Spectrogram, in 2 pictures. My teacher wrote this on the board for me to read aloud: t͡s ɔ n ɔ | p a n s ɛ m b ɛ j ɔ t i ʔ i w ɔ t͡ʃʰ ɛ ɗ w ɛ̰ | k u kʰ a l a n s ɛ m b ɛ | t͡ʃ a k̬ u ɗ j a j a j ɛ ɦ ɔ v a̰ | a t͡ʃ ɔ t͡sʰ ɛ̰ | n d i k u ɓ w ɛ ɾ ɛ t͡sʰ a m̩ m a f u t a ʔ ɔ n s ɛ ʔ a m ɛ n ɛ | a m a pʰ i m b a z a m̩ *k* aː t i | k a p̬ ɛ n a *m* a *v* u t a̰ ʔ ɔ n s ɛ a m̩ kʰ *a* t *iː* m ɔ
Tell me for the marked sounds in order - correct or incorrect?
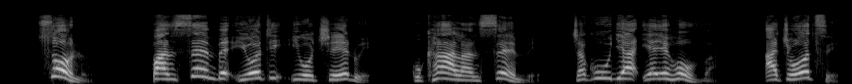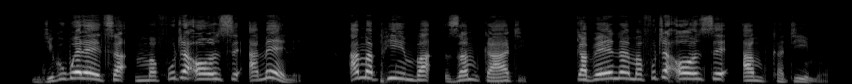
correct, correct, incorrect: f, correct, correct

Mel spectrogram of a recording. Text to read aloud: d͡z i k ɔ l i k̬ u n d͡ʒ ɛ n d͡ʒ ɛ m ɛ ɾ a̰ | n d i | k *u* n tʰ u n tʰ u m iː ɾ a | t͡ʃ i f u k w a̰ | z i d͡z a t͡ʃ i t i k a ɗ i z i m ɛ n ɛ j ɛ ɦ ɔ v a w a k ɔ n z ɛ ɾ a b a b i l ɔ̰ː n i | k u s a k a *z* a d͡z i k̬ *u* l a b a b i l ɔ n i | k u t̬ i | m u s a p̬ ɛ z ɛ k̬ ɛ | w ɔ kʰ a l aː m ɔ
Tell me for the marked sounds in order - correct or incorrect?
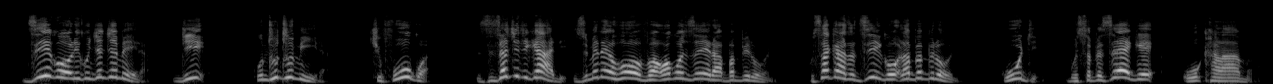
correct, correct, incorrect: ɔ

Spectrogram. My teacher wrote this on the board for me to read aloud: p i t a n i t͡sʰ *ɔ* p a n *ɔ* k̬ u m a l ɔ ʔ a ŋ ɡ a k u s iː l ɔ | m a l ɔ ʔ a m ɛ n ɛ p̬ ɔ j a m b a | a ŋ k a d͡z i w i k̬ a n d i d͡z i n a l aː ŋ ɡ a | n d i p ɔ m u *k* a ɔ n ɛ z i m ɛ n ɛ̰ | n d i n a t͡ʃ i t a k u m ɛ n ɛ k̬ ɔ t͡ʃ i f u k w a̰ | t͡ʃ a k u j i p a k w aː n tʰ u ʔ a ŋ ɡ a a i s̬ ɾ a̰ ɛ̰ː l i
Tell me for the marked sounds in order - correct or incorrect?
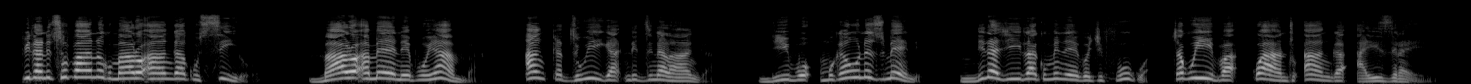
correct, correct, correct

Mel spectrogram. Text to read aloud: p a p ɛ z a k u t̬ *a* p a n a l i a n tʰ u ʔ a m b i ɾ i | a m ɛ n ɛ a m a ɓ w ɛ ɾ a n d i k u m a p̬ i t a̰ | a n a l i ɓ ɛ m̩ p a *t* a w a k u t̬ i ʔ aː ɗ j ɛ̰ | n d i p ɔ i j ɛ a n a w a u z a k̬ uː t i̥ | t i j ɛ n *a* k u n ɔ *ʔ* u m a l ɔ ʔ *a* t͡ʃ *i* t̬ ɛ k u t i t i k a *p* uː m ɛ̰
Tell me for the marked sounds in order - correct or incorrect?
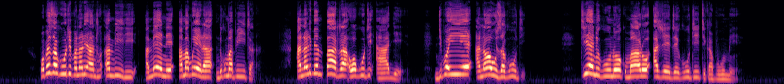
incorrect: i, correct, incorrect: i, incorrect: k, correct, incorrect: ɛ, correct

